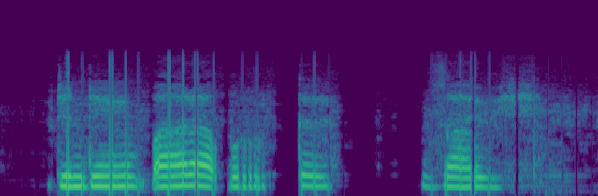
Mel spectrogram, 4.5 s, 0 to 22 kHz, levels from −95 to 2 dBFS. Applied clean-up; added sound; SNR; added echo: none; none; none; none.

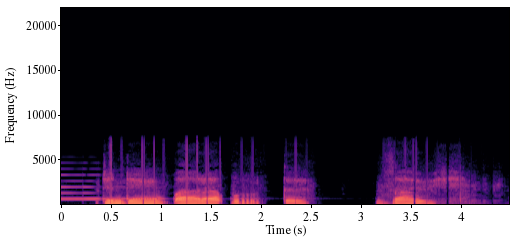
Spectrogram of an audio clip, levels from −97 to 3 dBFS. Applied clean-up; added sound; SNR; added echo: neural mask model RNNoise.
